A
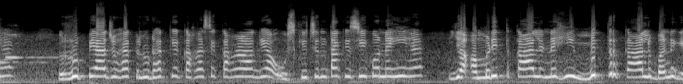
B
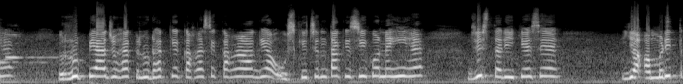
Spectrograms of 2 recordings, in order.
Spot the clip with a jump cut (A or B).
A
